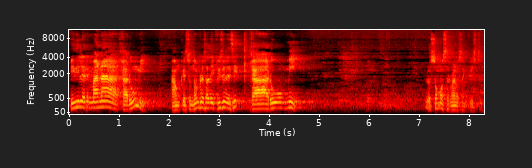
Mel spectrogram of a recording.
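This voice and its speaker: This man's fairly high, animated voice moves a little slowly and pauses often. Preaching informally to a church congregation, the Mexican-accented pastor is colloquial and playful, voicing imagined remarks and asking rhetorical questions. The recording, made in a reverberant church hall, sounds dull and echoey with long reverb.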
